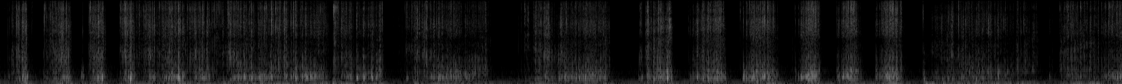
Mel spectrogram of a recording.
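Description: Long nails scratch and tap across the stones of a teal rhinestone-studded clutch wallet. Quick bursts of dry, bright, crackly scratching are separated by brief silent gaps. A low, steady hum sits underneath throughout.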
